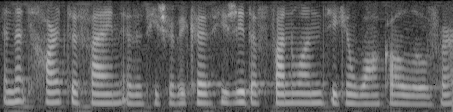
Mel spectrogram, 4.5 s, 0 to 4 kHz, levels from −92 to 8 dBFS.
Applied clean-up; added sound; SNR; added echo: none; none; none; none.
